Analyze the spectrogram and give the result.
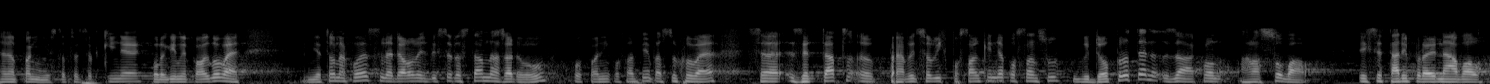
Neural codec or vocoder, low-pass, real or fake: codec, 16 kHz, 2 kbps, X-Codec, HuBERT features, trained on general audio; 5.4 kHz; fake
